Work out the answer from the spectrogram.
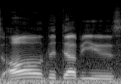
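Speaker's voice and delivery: "all the W's" slowly stretched out; savoured repeat. Real, not acted. Owner savouring the win, slow "all the W's". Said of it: "repeated slower".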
